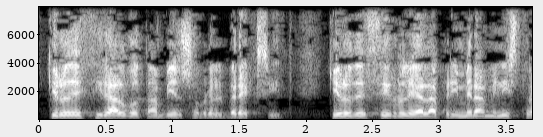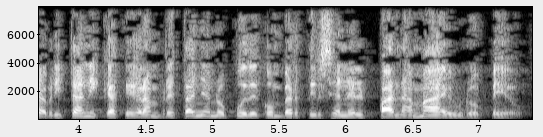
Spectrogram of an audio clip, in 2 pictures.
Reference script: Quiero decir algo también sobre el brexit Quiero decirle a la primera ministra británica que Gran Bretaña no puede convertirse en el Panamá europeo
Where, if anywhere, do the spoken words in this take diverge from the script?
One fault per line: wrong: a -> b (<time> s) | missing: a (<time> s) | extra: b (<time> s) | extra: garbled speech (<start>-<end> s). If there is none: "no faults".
no faults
